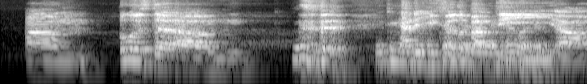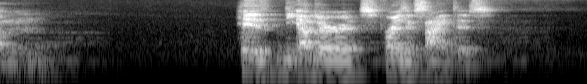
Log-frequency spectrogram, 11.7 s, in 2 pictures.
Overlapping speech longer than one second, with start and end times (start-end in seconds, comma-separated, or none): 4.0-5.5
